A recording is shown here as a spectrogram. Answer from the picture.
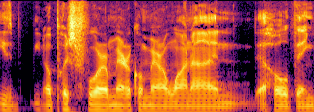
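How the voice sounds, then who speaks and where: A man's very deep, low voice comes through. He speaks at a very fast pace. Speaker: podcast host. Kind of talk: casual chat.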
